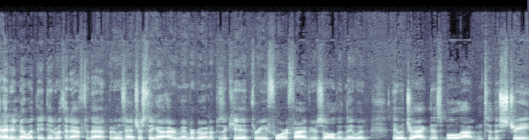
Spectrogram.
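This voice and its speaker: A man with a Florida accent speaks at a very fast pace with fairly even intonation. His voice has a fairly low pitch and a dark, mellow tone. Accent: American, Florida. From Florida, US (early childhood in Spain). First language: Spanish. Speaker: military veteran, former special forces trainer. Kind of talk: interview testimony.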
